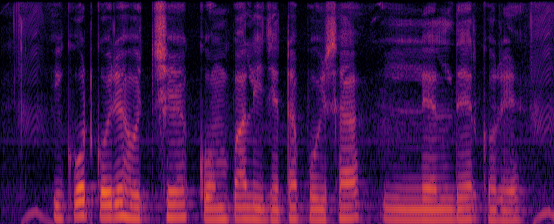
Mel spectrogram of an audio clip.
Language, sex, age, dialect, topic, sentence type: Bengali, male, 18-24, Jharkhandi, banking, statement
